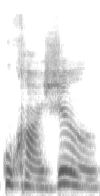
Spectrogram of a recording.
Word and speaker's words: courageux: Okay, vous n'êtes pas courageux. Courageux. Last X is silent.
